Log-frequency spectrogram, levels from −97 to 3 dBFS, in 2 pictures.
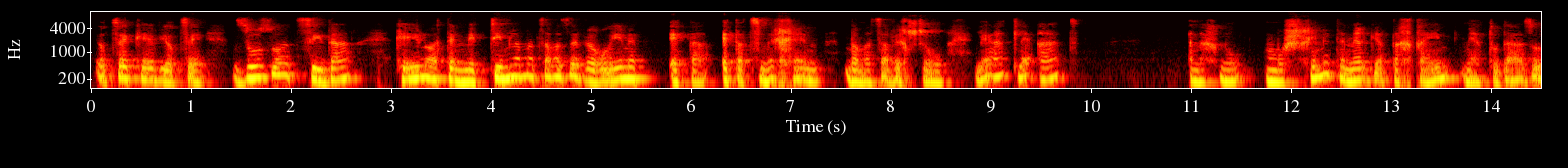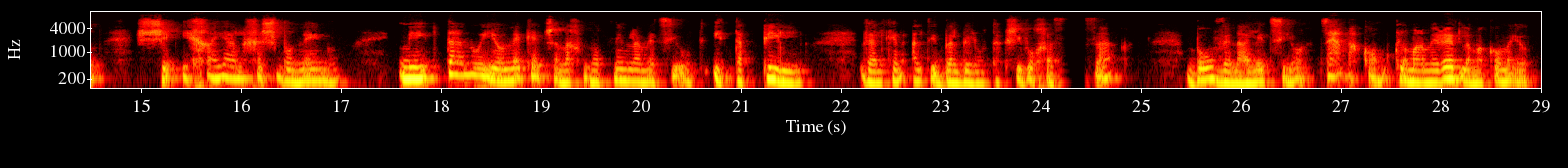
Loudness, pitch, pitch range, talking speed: -30 LUFS, 190 Hz, 170-210 Hz, 110 wpm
